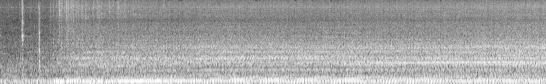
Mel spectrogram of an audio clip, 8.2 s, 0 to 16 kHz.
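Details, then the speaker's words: 1990 K3500 dually 454 V8 heard from the cab: low, uneven beat with occasional stumbles in the rhythm, a misfire the owner attributes to insufficient fuel; unconfirmed. "can you hear him missing that's because it's not getting enough fuel and now i'll show you from outside this isn't the best positioning but hopefully you'll be able to hear"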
